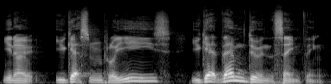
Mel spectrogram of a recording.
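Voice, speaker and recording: An eager, persuasive rich businessman, as a man puts him on. He pitches his plan with enthusiasm, in a voice a little higher than the speaker's own deep one. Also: very animated, normal speed, a little mellow.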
